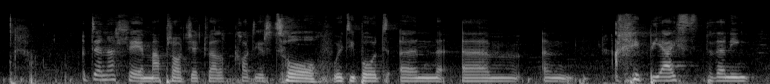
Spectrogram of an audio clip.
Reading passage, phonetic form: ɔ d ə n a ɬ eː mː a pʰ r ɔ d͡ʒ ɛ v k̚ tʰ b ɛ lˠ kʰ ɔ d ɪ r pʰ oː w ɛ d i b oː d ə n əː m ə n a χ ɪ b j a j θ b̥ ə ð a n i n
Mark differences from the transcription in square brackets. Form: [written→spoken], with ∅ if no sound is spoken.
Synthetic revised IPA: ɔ d ə n a ɬ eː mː a pʰ r ɔ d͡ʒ ɛ [v→∅] k̚ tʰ [b→v] ɛ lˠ kʰ ɔ d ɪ r [pʰ→tʰ] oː w ɛ d i b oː d ə n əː m ə n a χ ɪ b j a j θ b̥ ə ð a n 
